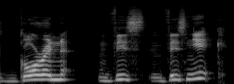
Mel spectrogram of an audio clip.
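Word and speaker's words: Goran Višnjić: The actor who played Nikola Tesla is Goran Visnik, I think is how you pronounce it.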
